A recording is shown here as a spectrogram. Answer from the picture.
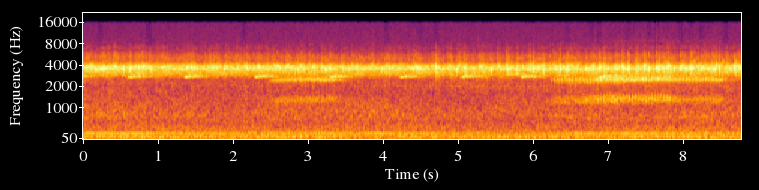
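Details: At night in a North Carolina backwoods swamp, tree frogs form a constant high shrill chorus while short lower trills come and go irregularly; a steady faint low hum runs underneath.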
